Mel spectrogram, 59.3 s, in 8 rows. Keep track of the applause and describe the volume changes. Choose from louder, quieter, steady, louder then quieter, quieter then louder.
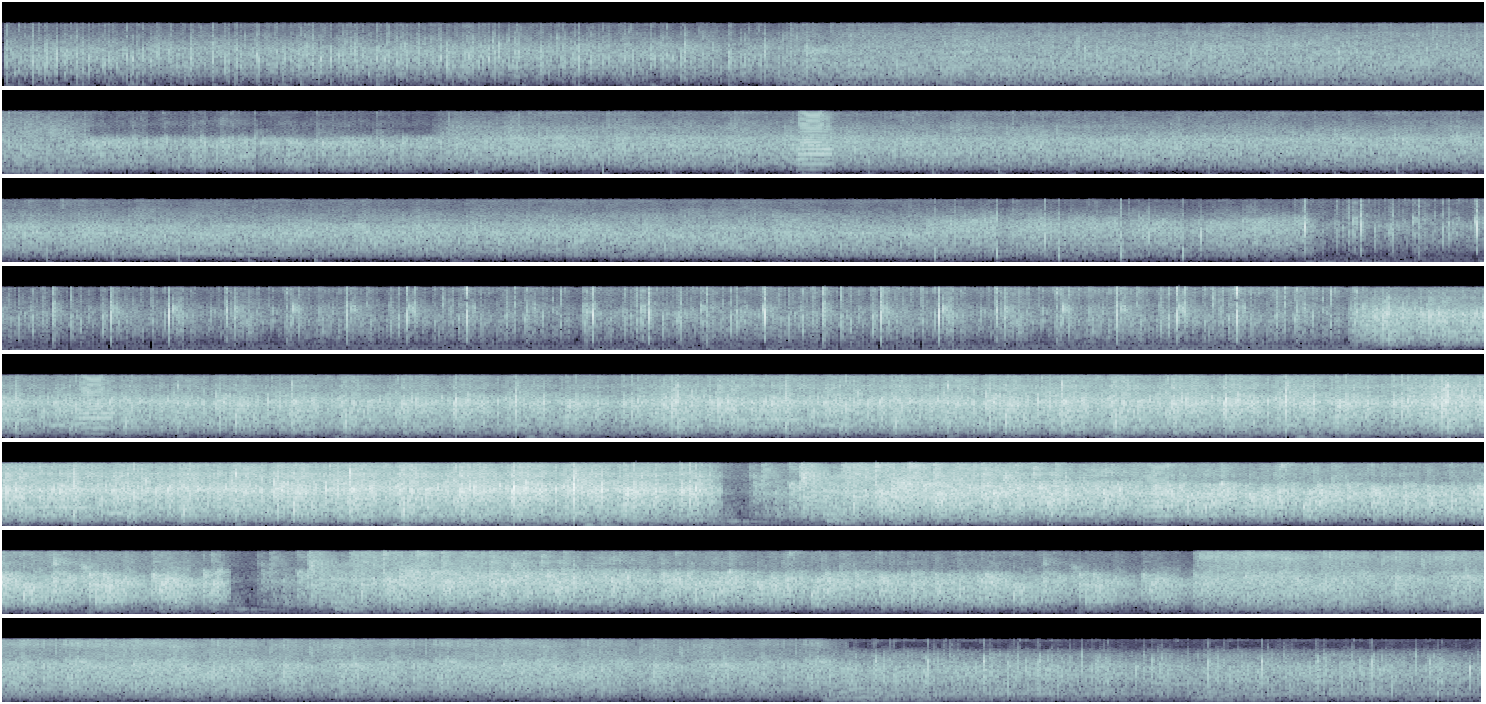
louder then quieter.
